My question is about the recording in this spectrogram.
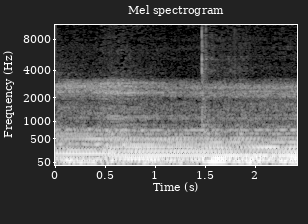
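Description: Background film score: a low, sustained drone holding steady pitched notes over a deep rumble, with a faint tick about one and a half seconds in.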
